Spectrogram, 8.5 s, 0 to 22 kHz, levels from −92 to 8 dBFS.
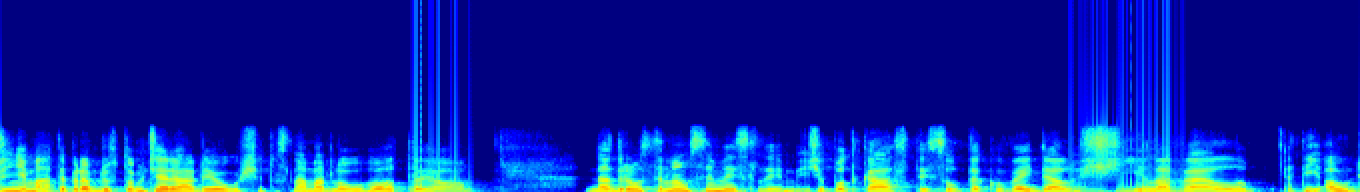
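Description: Processor overload crackle hits this speech clip twice: from 2.58 to 2.95 s, right after "tu s náma dlouho", and from 6.69 to 7.4 s, right after "že podcasty jsou takový". Each burst is a run of missed audio deadlines, with each late buffer filled by a stale fragment of earlier audio whose hard edges sound like gritty tearing. The grain suggests buffers of about 10 ms, with a dozen or so misses in the first burst and several dozen in the longer second one. The narrow, wideband-telephone top end, with nothing above about 7.5 kHz, comes from the AMR-WB path.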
